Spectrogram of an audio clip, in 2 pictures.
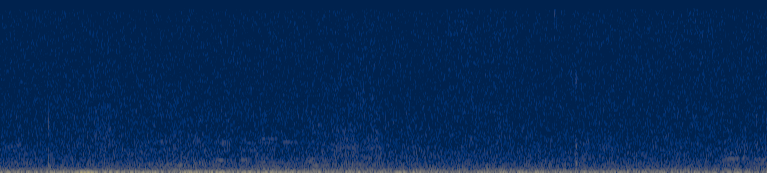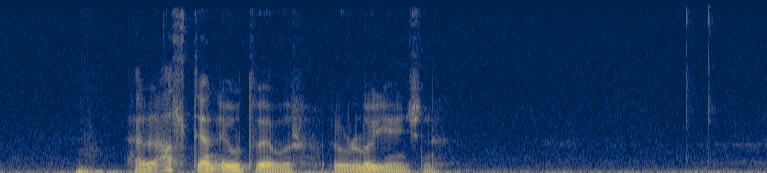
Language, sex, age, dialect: Faroese, male, 36-60, Vágar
